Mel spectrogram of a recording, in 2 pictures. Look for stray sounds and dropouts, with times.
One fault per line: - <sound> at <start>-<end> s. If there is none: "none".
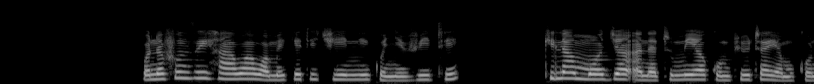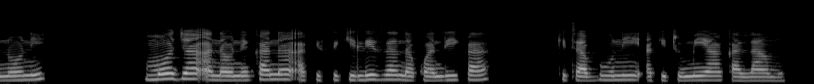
none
